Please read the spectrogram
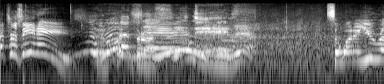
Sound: cheering

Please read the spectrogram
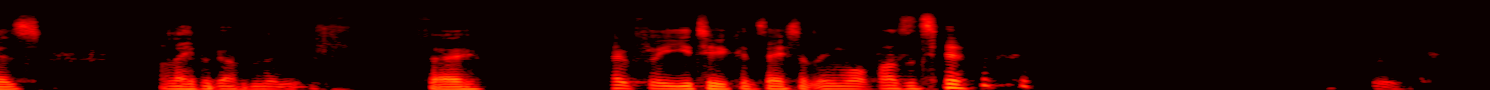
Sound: chuckles

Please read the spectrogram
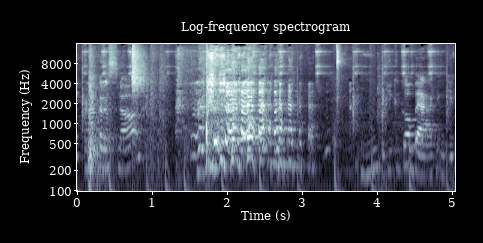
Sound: laughter

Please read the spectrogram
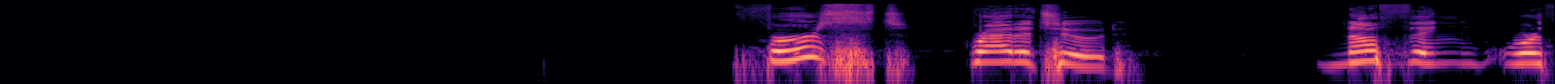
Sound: applause

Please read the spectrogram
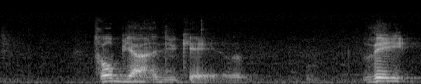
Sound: speaking foreign language

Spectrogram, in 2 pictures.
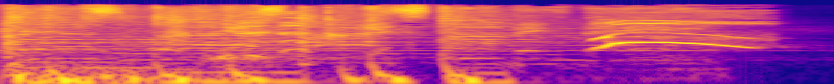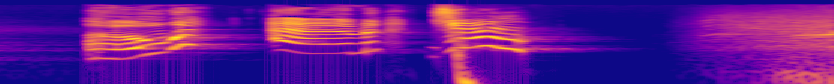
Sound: gasp

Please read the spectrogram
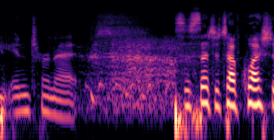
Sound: crowd laughing

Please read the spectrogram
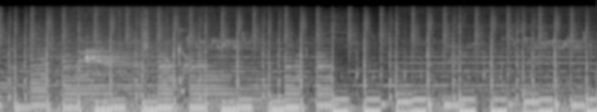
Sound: whispering

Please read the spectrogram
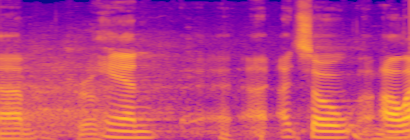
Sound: laughter

